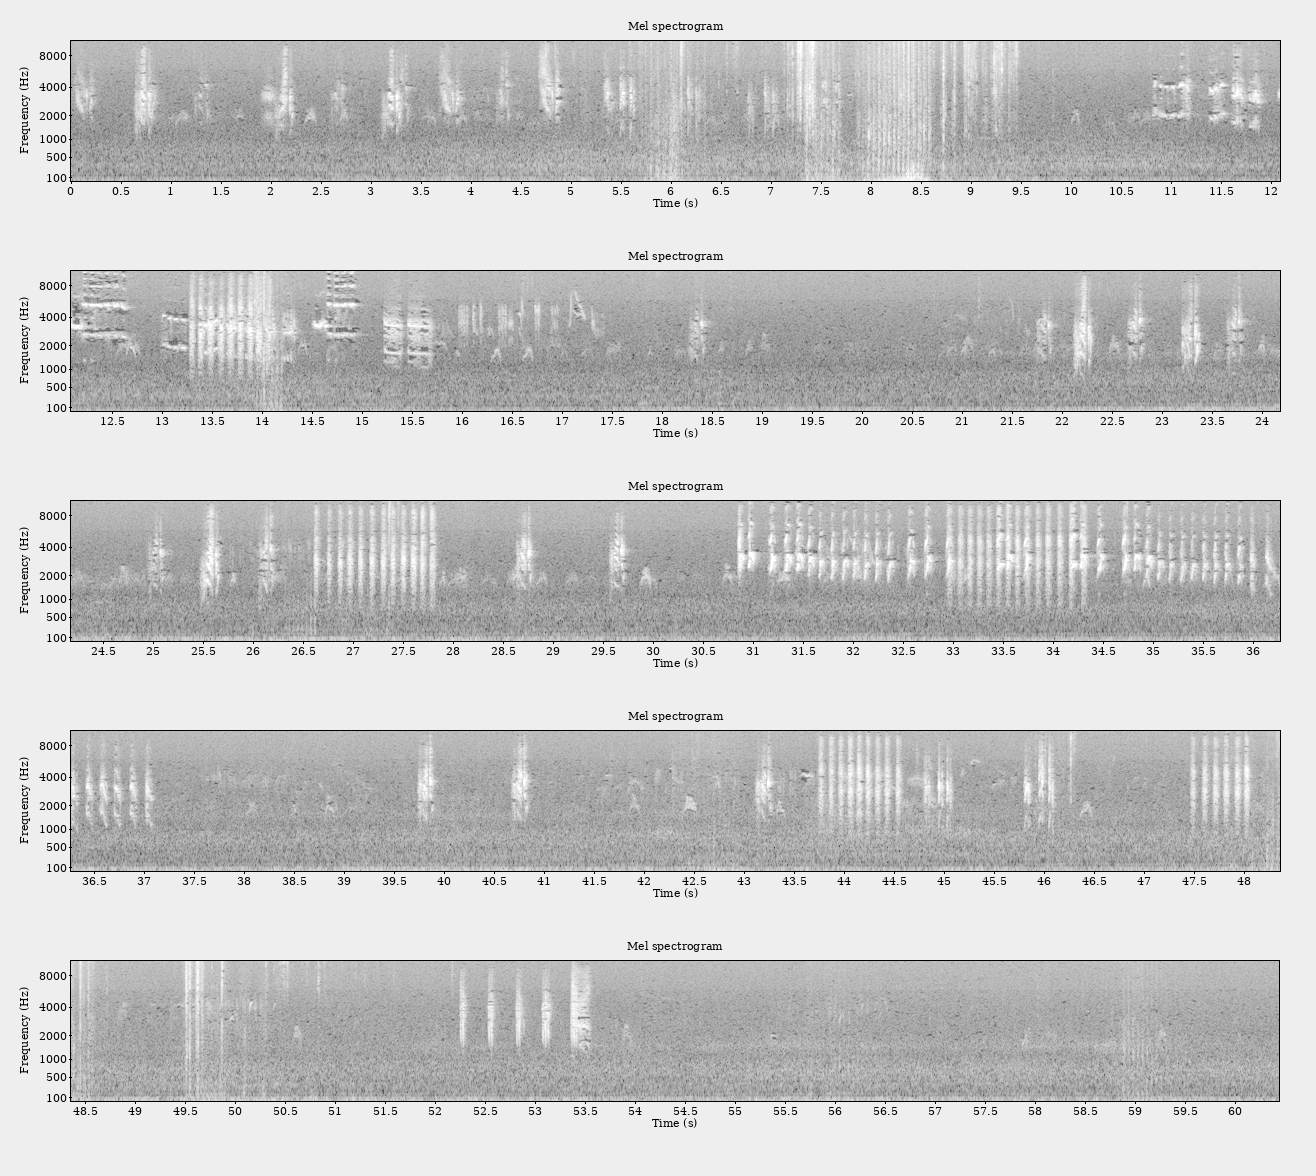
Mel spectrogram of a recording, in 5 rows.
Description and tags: A couple of birds have a serious argument near a pair of mics placed on opposite sides of a Pine tree. You may hear angry calls, fluttering, noise of feet on branches, wind on trees, and Bee-eater calls in background. I wish I had identified the birds but this was a fortuitous capture on unattended recording, can you help? (Reinsamba?)
Shure WL183 omni pair (with DIY windscreen) to FEL preamp and Edirol R09 recorder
